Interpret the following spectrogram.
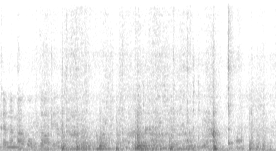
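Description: Steel ladle stirring milk in an aluminium saucepan, with light scrapes and one sharp clink against the pot about three seconds in. Voices talk in the background.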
